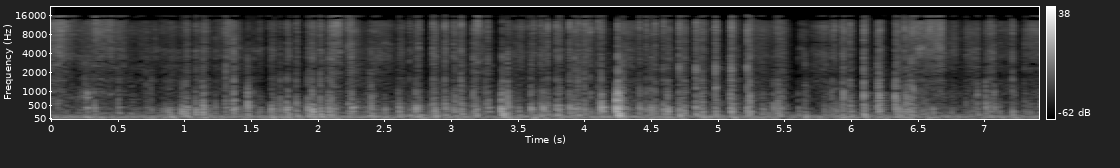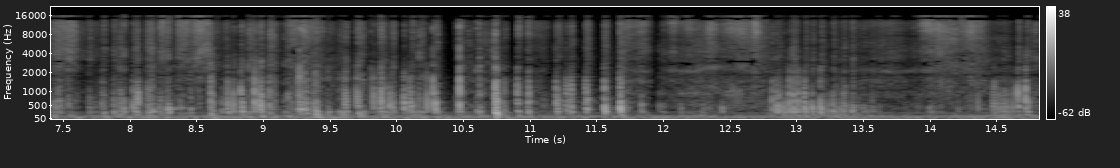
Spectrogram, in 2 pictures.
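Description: Long dark nails scratch and grip a large white plastic Suave lotion bottle, producing a steady run of dry scratching and quick tapping clicks. Soft squeaks and rubbing sit in the low-mids throughout, with a dull low rumble underneath. The sounds are short and close, with almost no ring after each contact.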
